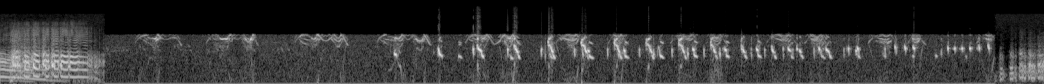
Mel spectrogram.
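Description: Bird calls: many short, high chirps, sparse at first and then coming thick and fast from about four seconds in for several seconds. In the first second and again just before the end, a lower drawn-out call with several stacked tones is heard.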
